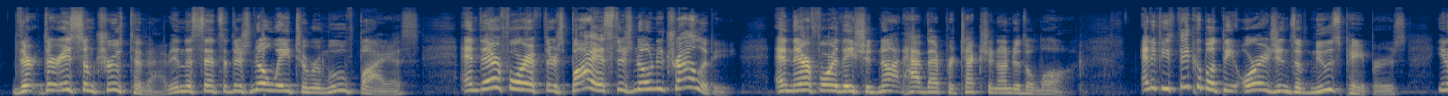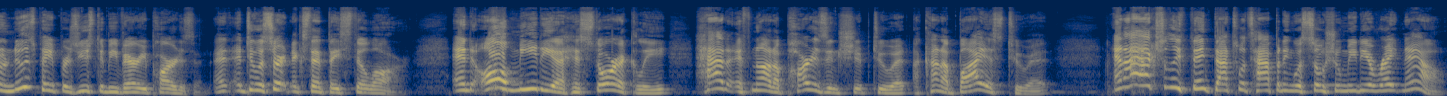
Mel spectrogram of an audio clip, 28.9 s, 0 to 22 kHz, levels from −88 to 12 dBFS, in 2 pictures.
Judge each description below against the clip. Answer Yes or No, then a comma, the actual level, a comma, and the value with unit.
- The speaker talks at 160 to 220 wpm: Yes, average, 190 wpm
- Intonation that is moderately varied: No, wide, 6.8 semitones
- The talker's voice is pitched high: Yes, high, 220 Hz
